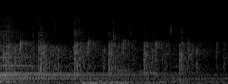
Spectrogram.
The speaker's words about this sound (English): Clap your hands to the Lord if you love your church. Amen.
